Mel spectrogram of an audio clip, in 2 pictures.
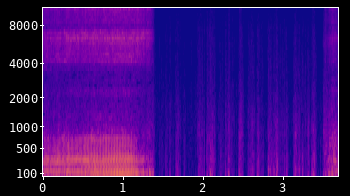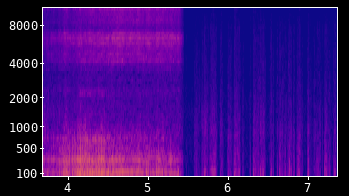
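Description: Two long, loud, rumbling snores on breaths in, each followed by a quiet fluttering breath out.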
